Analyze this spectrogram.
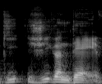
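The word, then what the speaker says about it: Gigandet: Cam I found out his last name is pronounced xiande cam G jund you may remember him as the the baddy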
